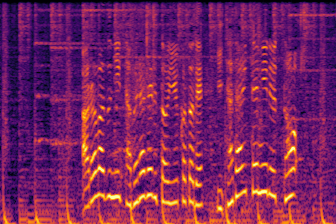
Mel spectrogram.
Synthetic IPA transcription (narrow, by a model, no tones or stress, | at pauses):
aɾaβazɨɲ̟it̪abe̞ɾaɾe̞ɾɯ̟t̪o̞jɯ̟ːko̞t̪o̞d̪e̞it̪ad̪ait̪e̞mʲiɾɯ̟t̪o̞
